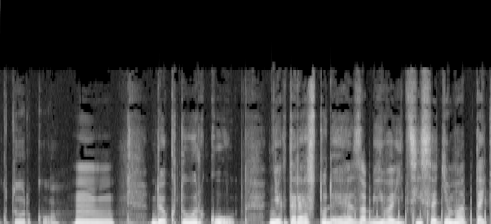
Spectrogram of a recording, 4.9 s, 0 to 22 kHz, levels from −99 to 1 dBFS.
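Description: Something, likely interference from nearby equipment or a faulty connection or power supply, injects a steady stream of pulses into the signal from 3.47 s to 4.86 s. The result is a train of clicks: about twenty near-identical ticks at a regular 13.8 per second, peaking a few decibels above the speech. The ticking sits on top of the speech throughout that stretch and stays audible in any gaps between sounds.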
